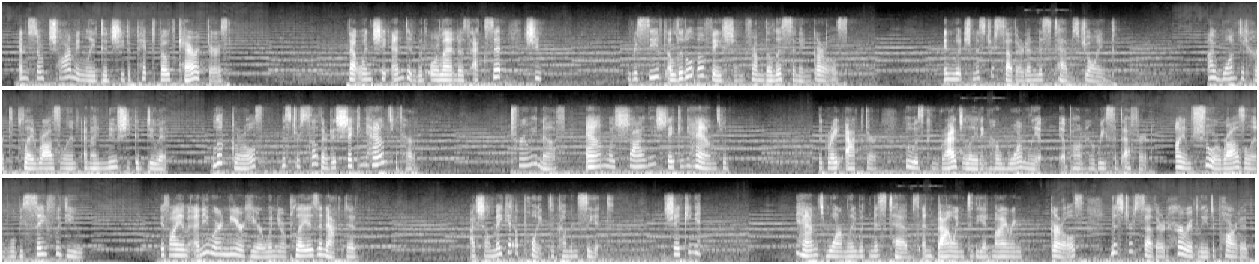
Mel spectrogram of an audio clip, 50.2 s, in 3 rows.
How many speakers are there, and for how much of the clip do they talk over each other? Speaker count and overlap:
1, no overlap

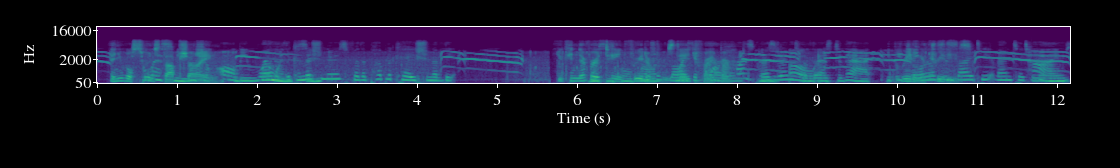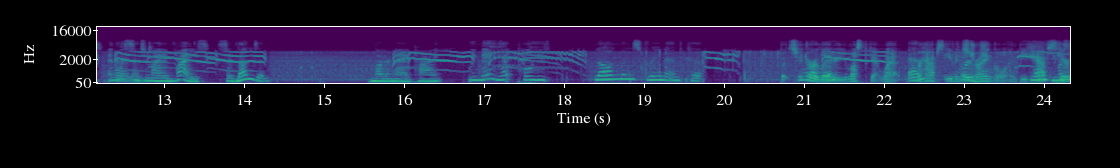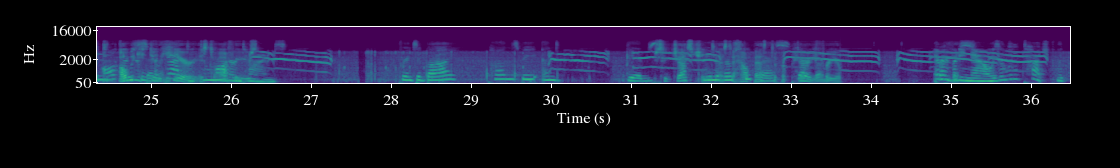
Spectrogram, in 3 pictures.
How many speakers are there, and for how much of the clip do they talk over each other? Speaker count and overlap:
3, about 46%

